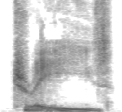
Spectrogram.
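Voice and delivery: one long, drawn-out word; woody tree voice. A narrator's reading. Tree breaking into the wizards' talk, woody timbre. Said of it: "can only be described as timbre".

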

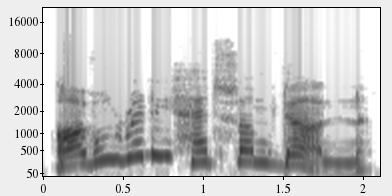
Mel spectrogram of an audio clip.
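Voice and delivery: high, slow, haughty reply; cold. A narrator's reading. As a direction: say it coldly and deliberately. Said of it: "said Silverfish coldly".

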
